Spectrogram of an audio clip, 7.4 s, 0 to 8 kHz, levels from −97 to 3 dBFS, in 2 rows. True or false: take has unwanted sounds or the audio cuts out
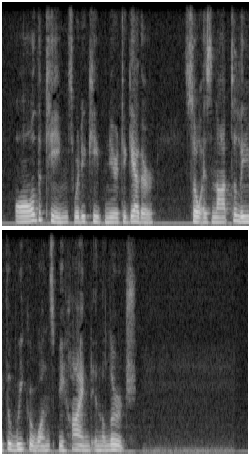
false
